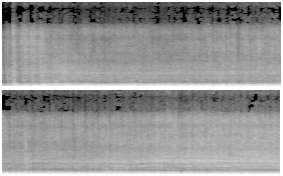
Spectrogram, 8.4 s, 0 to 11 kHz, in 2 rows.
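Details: BMW M60B44 V8 hybrid (M60/M62) freshly built engine: first start after installing, building oil pressure and confirming compression; fires straight up and revs cleanly with a smooth, even rumble, no knocks or rattles, running fine.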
